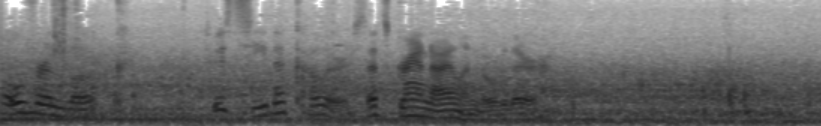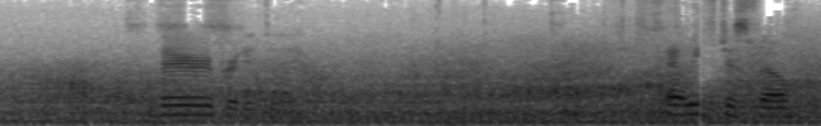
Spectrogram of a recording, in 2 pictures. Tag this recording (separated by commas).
outside, rural or natural, Speech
